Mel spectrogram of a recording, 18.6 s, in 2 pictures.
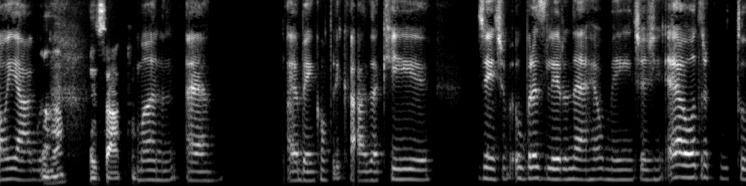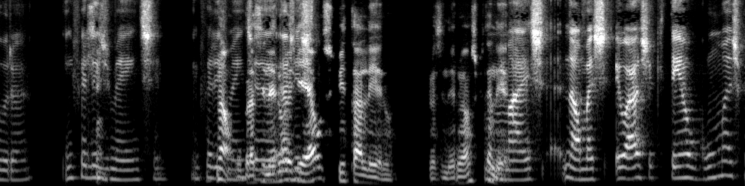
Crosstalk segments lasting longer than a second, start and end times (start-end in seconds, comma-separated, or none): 12.0-13.3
